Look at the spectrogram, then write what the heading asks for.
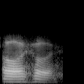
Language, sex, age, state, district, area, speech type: Goan Konkani, male, 30-45, Goa, Canacona, rural, conversation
